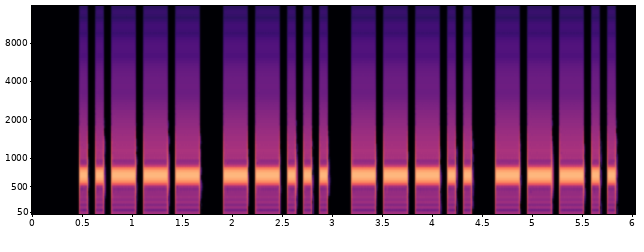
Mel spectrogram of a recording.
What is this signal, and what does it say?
Morse code, heard as a keyed tone, about 15 wpm, 700 Hz. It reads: 2788
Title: Common Cut Numbers - 4-Digit 15wpm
